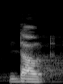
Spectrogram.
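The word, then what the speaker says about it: doubt: next example देखते हैं डाउट यहां पर देखो टी से पहले बी आया तो बी साइलेंट रहेगा नेक्स्ट एग्जांपल देखते हैं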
